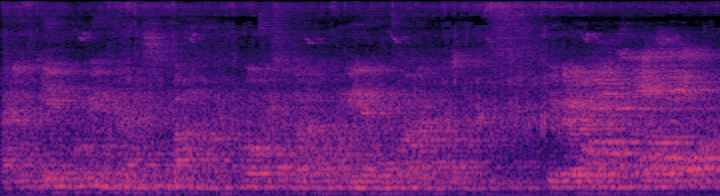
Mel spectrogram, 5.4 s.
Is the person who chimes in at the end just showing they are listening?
No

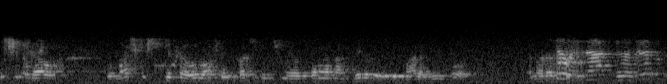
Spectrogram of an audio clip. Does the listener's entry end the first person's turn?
Yes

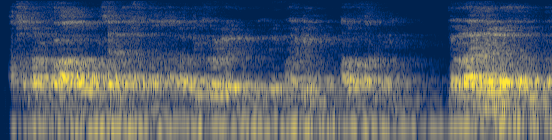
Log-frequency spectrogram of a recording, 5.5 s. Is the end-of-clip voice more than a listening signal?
No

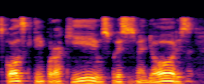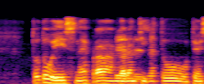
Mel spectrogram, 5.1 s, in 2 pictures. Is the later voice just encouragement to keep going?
Yes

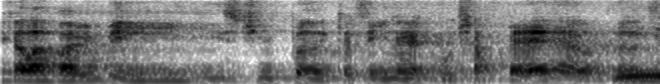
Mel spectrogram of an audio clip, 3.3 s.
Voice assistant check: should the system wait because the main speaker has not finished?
No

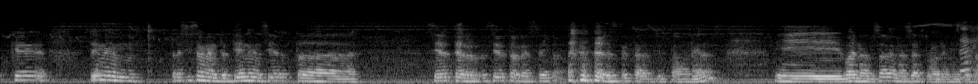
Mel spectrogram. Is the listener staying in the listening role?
No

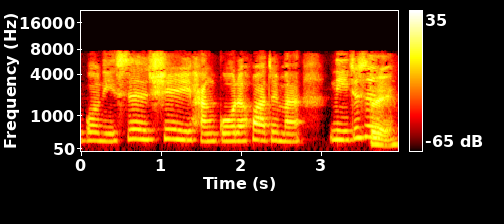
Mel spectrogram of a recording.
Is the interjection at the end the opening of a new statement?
No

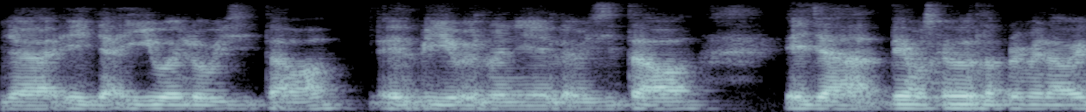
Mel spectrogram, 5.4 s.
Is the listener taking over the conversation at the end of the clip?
No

